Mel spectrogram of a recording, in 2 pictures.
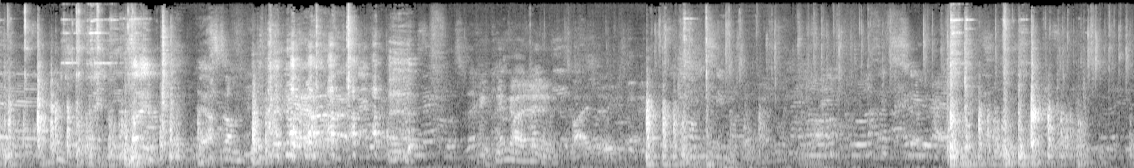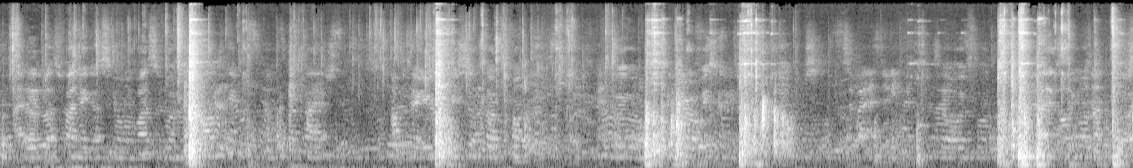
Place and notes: Schwäbisch Gmünd, Germany - Gmuend Tech Student Lounge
